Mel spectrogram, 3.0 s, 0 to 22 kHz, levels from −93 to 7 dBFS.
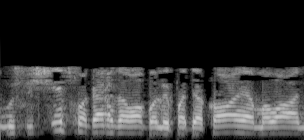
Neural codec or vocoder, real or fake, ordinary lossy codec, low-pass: codec, 16 kHz, 16 kbps, FreqCodec, larger model; fake; MP3, 16 kbps; 3.6 kHz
